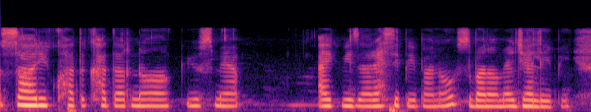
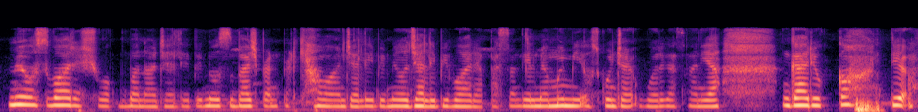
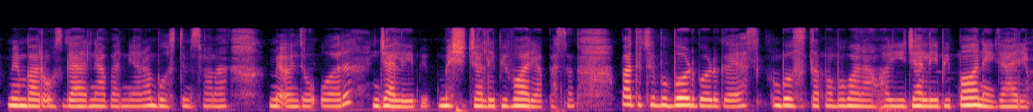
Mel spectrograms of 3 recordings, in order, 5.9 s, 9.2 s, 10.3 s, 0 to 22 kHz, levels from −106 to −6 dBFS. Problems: background sounds at intervals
